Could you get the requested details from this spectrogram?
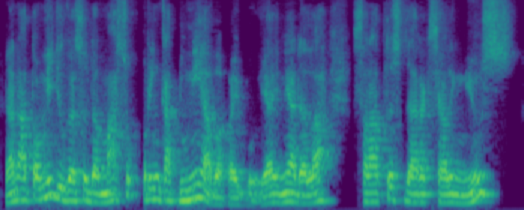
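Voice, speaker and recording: A man's voice: medium pitch, very animated, fairly quick, warm tone. A man in his forties giving a persuasive seminar talk, addressing the audience directly and repeating his key points. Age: 40s. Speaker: business presenter.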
